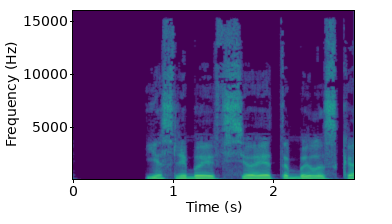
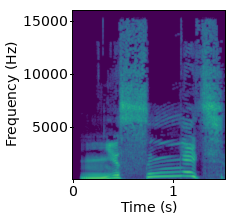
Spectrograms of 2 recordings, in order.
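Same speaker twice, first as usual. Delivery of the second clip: very high, strained outburst; furious yell; 3 dB quieter than usual. A narrator's reading. Young man forbids the manager's grin, furious. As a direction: cry out in outrage. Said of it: "заорал тот".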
